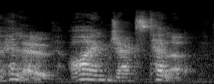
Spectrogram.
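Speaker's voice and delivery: put-on very high British accent. Explaining that the show's lead actor is British, the speaker does British-accent Jax Teller. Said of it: "he is British".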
